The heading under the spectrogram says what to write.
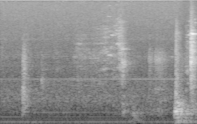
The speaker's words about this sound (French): L'homme va prendre les escaliers. Il va au premier étage. Il ouvre une porte.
